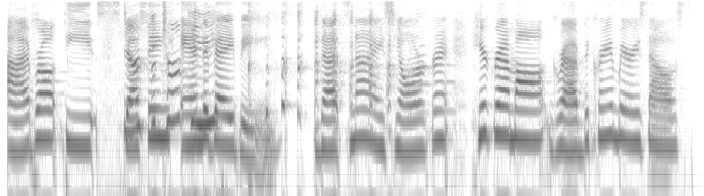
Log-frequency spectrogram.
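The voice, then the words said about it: Put-on country accent. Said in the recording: “acting like Paris had a country accent”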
